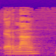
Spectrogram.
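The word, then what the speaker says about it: Hernán: My name is Hernan Guadalupe. It's pronounced Hernan in Spanish.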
